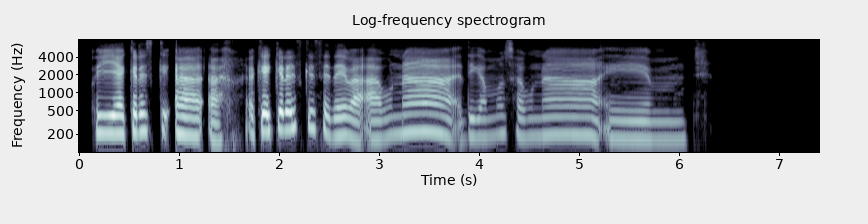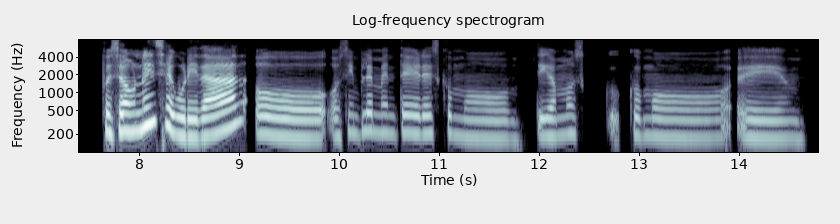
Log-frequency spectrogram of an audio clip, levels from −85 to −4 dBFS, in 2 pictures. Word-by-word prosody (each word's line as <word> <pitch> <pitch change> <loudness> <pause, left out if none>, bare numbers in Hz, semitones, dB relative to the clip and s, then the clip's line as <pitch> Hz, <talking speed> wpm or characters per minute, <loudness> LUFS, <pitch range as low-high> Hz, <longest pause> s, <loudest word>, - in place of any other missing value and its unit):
Oye, 210 0 +3
¿a 205 - +3
crees 220 +1 +1
que 215 - -8
a 190 -3 +4
ah 155 -1 -2 0.2
a 200 - -4
qué 220 +3 +5
crees 240 +1 +3
que 250 - -6
se 220 -3 -4
deba? 185 -3 0
A 165 0 -2
una, 210 0 -2
digamos 185 +3 -11
a 180 - -9
una 195 0 -7
em 165 -1 -11 1.6
Pues 220 -4 +2
a 225 0 +9
una 235 +5 +6
inseguridad 220 - +6
o 180 -3 0
o 180 - -9
simplemente 210 0 -5
eres 205 0 -4
como, 170 -4 -9 0.2
digamos, 190 +2 -6 0.2
cu - - -14
como 175 -2 -9
em 170 -1 -7
190 Hz, 125 wpm, -21 LUFS, 175-210 Hz, 1.6 s, a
